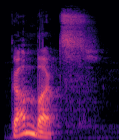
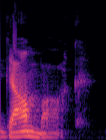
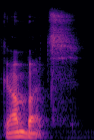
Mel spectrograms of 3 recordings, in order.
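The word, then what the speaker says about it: Gömböc: Gumbuts is a Hungarian word, and it's spelled in a way that if you are just an English speaker with no knowledge of Hungarian, looks like it would be Gombach, because it's spelled G O with an umlaut M B, another O with an umlaut C, but it's pronounced Gumbuts, and it is a 3D shape.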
